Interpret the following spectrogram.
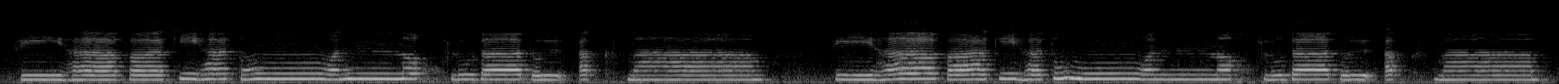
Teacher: ذات الذال میں سیٹی کی آواز نہیں آئے گی، نرمی سے پڑھنا ہے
